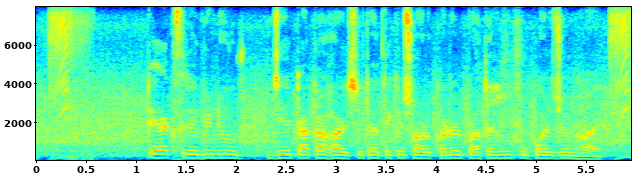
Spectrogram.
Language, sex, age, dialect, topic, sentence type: Bengali, male, 18-24, Standard Colloquial, banking, statement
